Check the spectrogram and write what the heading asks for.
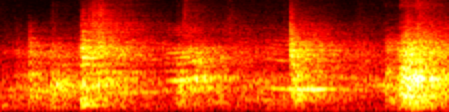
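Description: People chatting, with a couple of sharp knocks as stacked plastic chairs are handled.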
